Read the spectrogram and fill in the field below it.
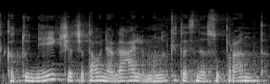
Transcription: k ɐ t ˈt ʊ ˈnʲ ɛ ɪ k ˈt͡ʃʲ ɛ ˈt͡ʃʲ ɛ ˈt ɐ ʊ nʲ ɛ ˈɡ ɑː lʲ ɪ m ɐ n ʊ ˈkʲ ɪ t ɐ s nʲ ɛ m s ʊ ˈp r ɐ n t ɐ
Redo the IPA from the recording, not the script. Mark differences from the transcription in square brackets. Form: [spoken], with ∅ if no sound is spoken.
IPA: k ɐ t ˈt ʊ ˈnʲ ɛ ɪ k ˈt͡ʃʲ ɛ ˈt͡ʃʲ ɛ ˈt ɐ ʊ nʲ ɛ ˈɡ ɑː lʲ ɪ m ɐ n ʊ ˈkʲ ɪ t ɐ s nʲ ɛ [∅] s ʊ ˈp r ɐ n t ɐ

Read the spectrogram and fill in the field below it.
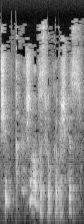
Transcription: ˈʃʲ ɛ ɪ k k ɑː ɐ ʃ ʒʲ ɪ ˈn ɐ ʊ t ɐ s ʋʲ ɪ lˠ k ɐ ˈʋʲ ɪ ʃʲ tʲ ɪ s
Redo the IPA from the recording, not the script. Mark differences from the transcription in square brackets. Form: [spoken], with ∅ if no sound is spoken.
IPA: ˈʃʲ ɛ ɪ [p] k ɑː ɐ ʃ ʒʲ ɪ ˈn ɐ ʊ t ɐ s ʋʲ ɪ lˠ k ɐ ˈʋʲ ɪ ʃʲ [kʲ] ɪ s

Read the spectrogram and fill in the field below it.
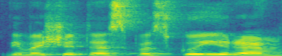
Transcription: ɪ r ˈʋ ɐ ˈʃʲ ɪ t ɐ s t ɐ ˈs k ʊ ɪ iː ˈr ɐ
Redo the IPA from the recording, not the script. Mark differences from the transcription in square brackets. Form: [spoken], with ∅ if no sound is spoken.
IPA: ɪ [∅] ˈʋ ɐ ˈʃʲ ɪ t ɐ s [p] ɐ ˈs k ʊ ɪ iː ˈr ɐ

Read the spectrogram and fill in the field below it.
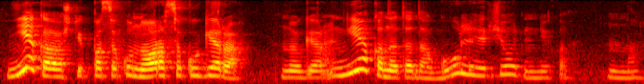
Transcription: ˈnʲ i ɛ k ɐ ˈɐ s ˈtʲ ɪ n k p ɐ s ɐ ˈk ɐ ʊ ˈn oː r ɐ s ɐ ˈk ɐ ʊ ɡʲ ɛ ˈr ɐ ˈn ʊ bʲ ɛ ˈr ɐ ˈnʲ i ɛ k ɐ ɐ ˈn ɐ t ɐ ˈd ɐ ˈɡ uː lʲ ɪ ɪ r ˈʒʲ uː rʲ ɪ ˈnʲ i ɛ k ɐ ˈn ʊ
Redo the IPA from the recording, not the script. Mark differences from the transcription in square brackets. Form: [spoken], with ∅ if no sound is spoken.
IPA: ˈnʲ i ɛ k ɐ ˈɐ [ʃ] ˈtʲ ɪ [∅] k p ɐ s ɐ ˈk ɐ ʊ ˈn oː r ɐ s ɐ ˈk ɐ ʊ ɡʲ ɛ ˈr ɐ ˈn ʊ [ɡʲ] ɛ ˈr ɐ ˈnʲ i ɛ k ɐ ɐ ˈn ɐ t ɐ ˈd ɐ ˈɡ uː lʲ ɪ ɪ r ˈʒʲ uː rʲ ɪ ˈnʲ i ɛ k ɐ ˈn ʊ

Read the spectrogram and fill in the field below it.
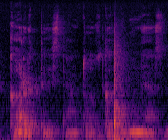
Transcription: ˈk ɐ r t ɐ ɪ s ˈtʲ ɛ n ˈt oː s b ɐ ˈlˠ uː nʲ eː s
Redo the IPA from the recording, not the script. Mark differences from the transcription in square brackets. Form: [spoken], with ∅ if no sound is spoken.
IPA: ˈk ɐ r t ɐ ɪ s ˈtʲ ɛ n ˈt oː s [ɡ] ɐ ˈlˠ uː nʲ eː s

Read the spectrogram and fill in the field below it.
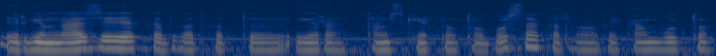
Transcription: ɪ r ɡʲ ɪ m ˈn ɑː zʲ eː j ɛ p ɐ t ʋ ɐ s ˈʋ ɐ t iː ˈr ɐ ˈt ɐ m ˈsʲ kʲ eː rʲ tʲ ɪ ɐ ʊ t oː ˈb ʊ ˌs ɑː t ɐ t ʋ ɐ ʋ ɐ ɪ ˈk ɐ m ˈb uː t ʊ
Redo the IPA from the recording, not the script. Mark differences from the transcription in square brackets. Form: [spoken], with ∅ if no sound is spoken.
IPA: ɪ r ɡʲ ɪ m ˈn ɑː zʲ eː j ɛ [k] ɐ t ʋ ɐ [t] ˈʋ ɐ t iː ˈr ɐ ˈt ɐ m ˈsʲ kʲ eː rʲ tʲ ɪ ɐ ʊ t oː ˈb ʊ ˌs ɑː [k] ɐ t ʋ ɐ ʋ ɐ ɪ ˈk ɐ m ˈb uː t ʊ

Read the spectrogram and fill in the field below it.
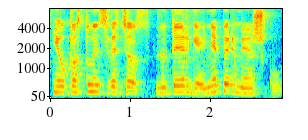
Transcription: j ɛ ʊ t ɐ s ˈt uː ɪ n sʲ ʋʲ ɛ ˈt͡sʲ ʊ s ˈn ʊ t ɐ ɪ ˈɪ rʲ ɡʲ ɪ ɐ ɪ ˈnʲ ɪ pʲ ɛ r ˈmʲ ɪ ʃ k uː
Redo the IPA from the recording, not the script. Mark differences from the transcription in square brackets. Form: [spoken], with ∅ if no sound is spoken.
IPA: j ɛ ʊ [p] ɐ s ˈt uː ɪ n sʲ ʋʲ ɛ ˈt͡sʲ ʊ s ˈn ʊ t ɐ ɪ ˈɪ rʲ ɡʲ ɪ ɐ ɪ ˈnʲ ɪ pʲ ɛ r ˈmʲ ɪ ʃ k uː

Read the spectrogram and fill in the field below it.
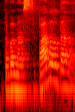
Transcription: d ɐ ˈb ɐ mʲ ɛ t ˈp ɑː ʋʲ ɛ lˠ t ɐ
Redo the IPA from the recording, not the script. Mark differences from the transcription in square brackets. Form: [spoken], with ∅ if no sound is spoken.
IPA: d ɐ ˈb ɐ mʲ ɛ [s] ˈp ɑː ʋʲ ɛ lˠ [d] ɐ

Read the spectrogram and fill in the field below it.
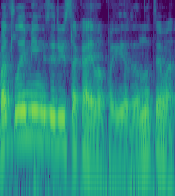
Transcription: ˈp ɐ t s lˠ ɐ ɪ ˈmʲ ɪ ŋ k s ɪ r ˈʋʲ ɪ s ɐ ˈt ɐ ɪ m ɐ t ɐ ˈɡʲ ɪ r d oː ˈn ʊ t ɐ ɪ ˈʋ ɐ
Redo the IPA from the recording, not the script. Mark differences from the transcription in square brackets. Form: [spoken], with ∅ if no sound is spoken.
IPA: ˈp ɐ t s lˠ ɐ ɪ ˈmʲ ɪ ŋ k s ɪ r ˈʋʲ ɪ s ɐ [ˈk] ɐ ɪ m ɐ [p] ɐ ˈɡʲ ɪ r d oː ˈn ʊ t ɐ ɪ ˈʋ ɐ

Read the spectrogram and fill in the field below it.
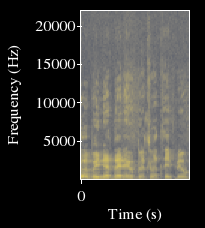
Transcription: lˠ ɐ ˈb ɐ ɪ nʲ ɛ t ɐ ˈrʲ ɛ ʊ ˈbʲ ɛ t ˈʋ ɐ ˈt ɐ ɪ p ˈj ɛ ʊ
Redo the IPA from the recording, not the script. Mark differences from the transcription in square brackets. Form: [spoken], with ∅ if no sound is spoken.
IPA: lˠ ɐ ˈb ɐ ɪ nʲ ɛ [d] ɐ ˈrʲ ɛ ʊ ˈbʲ ɛ t ˈʋ ɐ ˈt ɐ ɪ p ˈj ɛ ʊ

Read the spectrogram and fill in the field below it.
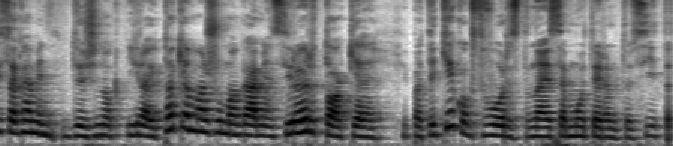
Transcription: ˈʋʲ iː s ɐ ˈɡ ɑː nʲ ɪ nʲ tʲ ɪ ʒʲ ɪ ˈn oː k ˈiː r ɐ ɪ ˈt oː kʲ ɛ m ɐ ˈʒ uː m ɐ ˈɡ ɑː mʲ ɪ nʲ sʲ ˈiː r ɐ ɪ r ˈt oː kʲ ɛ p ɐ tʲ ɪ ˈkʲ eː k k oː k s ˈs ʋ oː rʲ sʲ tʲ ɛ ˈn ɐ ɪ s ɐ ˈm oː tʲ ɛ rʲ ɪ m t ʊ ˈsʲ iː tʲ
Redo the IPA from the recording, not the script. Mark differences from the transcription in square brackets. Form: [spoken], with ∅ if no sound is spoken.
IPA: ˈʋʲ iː s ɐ ˈɡ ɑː [mʲ] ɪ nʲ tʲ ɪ ʒʲ ɪ ˈn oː k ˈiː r ɐ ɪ ˈt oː kʲ ɛ m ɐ ˈʒ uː m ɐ ˈɡ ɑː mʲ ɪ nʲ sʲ ˈiː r ɐ ɪ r ˈt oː kʲ ɛ p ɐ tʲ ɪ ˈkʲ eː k k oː k s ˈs ʋ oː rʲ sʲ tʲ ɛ ˈn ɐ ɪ s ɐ ˈm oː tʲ ɛ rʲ ɪ m t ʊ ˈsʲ iː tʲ

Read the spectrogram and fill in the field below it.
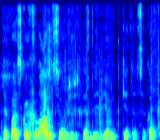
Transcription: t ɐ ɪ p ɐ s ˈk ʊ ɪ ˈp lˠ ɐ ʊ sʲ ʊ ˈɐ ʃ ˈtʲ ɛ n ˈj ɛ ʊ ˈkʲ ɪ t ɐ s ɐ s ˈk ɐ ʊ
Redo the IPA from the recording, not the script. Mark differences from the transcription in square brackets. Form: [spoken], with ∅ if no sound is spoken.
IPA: t ɐ ɪ p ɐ s ˈk ʊ ɪ [ˈk] lˠ ɐ ʊ sʲ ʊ ˈɐ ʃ ˈtʲ ɛ n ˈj ɛ ʊ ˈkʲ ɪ t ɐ s ɐ [∅] ˈk ɐ ʊ

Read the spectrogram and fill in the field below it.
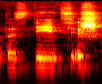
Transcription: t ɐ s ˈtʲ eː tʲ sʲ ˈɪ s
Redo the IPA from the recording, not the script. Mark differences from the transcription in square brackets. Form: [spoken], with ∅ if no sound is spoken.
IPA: t ɐ s ˈtʲ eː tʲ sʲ ˈɪ [ʃ]

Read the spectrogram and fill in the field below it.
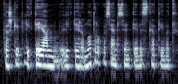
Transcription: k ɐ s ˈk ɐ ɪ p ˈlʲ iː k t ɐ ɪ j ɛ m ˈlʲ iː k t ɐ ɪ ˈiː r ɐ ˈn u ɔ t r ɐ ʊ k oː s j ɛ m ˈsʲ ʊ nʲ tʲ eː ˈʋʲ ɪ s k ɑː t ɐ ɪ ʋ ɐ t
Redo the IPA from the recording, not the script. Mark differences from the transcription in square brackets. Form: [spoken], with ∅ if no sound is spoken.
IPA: k ɐ [ʃ] ˈk ɐ ɪ p ˈlʲ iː k t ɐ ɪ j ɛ m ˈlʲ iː k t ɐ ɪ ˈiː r ɐ ˈn u ɔ t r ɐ ʊ k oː s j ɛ m ˈsʲ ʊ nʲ tʲ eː ˈʋʲ ɪ s k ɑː t ɐ ɪ ʋ ɐ t

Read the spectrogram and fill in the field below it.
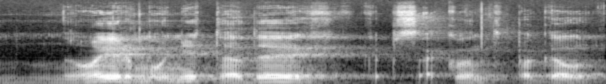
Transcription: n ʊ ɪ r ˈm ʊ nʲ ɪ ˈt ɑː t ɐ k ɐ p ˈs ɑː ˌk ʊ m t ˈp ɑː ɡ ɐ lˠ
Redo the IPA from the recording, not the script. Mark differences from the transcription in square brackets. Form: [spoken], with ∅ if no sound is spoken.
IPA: n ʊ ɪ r ˈm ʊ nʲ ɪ ˈt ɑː [d] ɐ k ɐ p ˈs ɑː ˌk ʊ [n] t ˈp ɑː ɡ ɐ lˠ

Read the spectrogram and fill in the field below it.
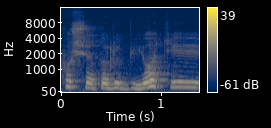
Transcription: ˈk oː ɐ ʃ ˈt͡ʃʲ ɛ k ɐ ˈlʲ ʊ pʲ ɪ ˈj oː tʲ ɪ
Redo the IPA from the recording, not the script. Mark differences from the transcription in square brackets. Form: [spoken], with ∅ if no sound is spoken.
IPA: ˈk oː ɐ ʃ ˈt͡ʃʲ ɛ [ɡ] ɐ ˈlʲ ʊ [bʲ] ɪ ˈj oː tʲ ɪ

